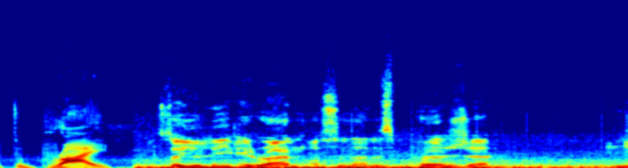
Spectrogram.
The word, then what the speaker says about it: Iran: And he's from Iran, or as the Americans say, Iran.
